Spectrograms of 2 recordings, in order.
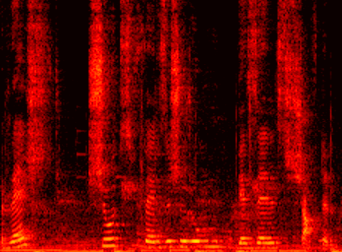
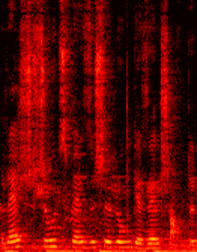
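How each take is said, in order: First: The word is said slowly, piece by piece. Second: The word is said quickly in one go.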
